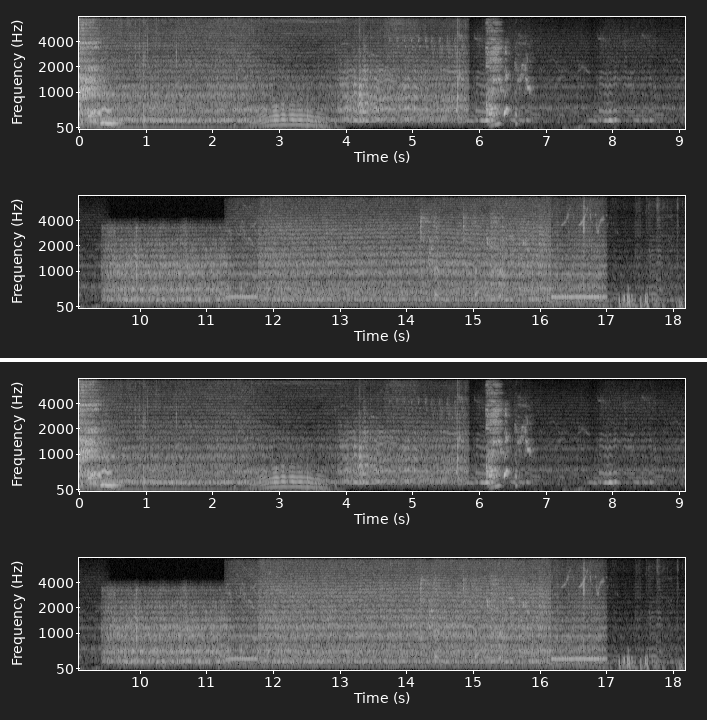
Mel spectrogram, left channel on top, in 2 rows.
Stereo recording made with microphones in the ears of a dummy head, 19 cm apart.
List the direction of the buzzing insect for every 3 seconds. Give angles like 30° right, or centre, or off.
20° left, 20° left, centre, 10° right, 20° right, centre.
